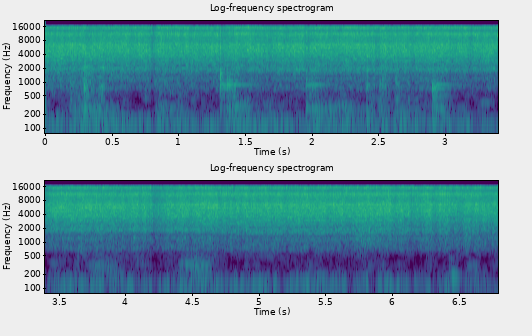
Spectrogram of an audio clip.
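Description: Shrimp sizzling steadily in hot oil in a wok, stirred with a metal spatula that gives a few short scrapes against the pan.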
